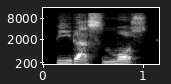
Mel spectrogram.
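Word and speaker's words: πειρασμός: utiliza para pruebas es del griego pirasmos se escribe peirasmos peirasmos Así es como se escribe esa palabra Y esa palabra puede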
